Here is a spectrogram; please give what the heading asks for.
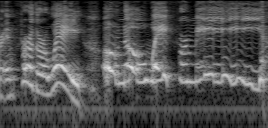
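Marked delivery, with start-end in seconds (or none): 1.5-3.9 high, crying "wait for me", slowing down; mock dismay. Old man wailing after his rolling rice ball, high and slow.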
